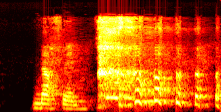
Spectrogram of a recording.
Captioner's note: laughs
